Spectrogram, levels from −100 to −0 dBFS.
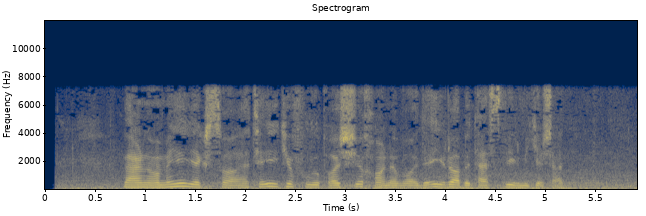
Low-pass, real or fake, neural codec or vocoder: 7.2 kHz; real; none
